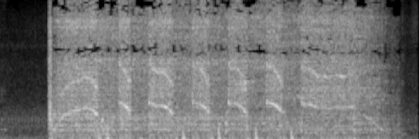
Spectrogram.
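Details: Opel Corsa A: quick uneven starter chugging, about three turns a second, for three seconds, then stops without firing; cranks but won't start, cause suspected, not confirmed.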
